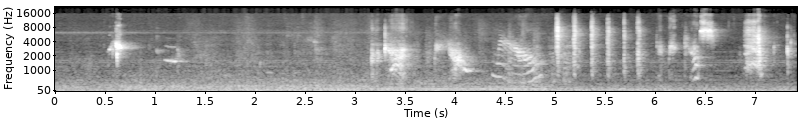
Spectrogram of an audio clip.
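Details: Disco, a male pet budgerigar that mimics over 130 phrases, chatters in mimicked talking at home, scratchy buzzy syllables and quick high clicks, talking as play and an expression of wild behaviour.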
